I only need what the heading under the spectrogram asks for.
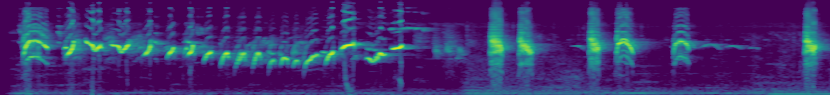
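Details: Greater green leafbird song played as a lure to stimulate birds after moulting: a rapid run of bright whistled notes slurring downward, then loud, spaced, sharp whistled notes separated by short pauses.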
